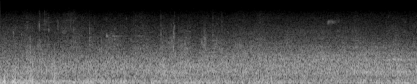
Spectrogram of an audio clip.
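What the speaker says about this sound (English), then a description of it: "It looked like Mike stepped up to a disc with a little more stability there to combat that left-right wind" Steady, loud wind buffets the microphone on an outdoor disc golf course in Bowling Green, Kentucky, producing a constant rumbling roar with no voices.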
